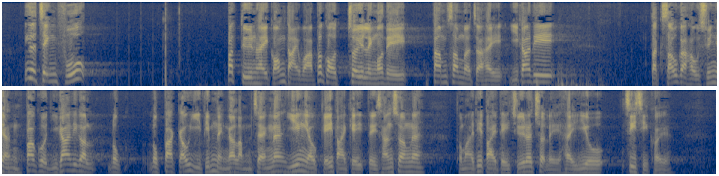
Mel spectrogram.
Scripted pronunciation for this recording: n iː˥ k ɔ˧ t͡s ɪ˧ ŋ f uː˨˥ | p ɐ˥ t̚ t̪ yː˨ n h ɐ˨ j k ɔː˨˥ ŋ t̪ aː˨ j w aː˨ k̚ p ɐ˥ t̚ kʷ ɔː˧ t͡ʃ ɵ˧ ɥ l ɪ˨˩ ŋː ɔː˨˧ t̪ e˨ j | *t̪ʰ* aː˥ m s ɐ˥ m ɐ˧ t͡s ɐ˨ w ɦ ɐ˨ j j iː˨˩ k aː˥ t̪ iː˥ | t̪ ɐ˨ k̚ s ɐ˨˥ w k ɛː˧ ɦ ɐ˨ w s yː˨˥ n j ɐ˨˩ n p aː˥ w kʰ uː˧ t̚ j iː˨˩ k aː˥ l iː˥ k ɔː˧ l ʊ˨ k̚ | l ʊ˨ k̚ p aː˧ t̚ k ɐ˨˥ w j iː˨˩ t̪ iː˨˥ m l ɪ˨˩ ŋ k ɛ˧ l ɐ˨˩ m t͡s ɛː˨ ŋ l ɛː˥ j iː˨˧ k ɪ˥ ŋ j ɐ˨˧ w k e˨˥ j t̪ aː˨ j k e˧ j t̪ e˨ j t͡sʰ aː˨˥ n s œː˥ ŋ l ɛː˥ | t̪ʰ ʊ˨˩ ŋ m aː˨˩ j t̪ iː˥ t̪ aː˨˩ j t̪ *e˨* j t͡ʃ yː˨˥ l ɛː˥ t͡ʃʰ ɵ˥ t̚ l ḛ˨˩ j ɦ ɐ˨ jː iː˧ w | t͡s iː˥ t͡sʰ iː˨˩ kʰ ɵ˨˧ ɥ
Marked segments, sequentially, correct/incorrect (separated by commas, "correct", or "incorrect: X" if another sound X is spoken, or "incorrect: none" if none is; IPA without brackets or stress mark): incorrect: t̪, correct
